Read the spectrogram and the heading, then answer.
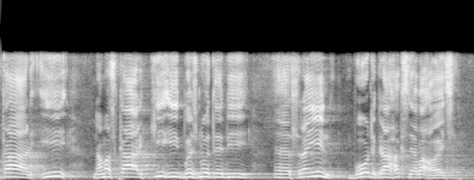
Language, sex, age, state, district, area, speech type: Maithili, male, 60+, Bihar, Madhubani, rural, read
